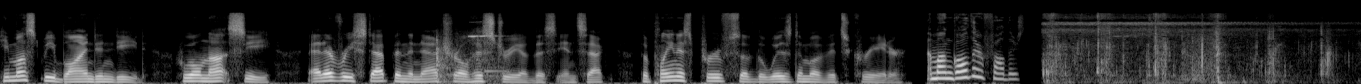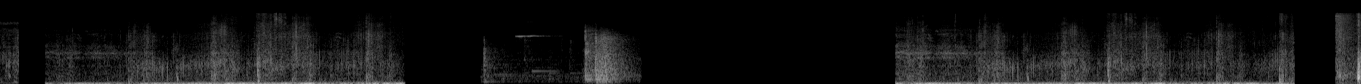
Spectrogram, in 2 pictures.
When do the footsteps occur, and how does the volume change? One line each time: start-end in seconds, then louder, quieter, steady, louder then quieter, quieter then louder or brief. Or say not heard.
10.4-17.7 quieter then louder
22.6-27.1 steady.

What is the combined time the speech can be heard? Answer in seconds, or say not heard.
10 s.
